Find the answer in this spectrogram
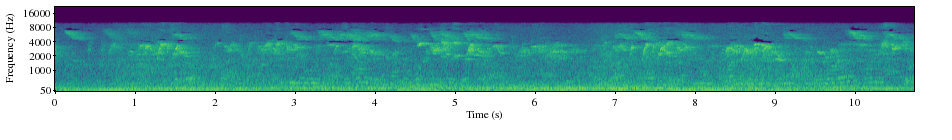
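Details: Competing red-whiskered bulbuls, not yet tagged with numbers, sing at a bird contest. Bursts of quick, tumbling whistled phrases and chirps repeat through the recording over steady low rumbling and faint voices.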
